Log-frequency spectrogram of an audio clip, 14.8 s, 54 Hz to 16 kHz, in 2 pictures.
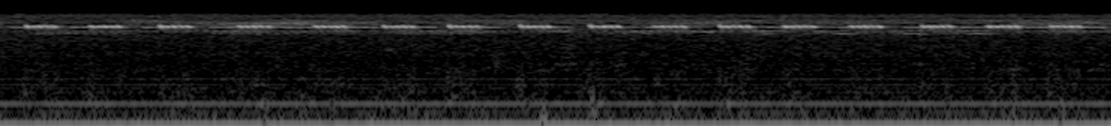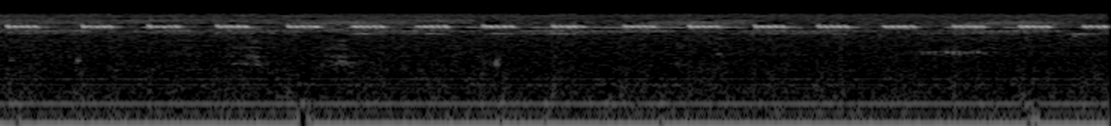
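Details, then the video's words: Eastern Botswana wilderness at 2:30 am on 21 May 2016, a cricket chirping fast and regularly, high thin pulses nearly four per second, unbroken across the stretch, with a low constant hum underneath. "1 Hour cricket sound-Africa-No loop-Real recording."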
